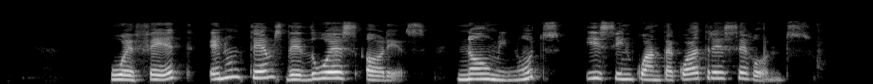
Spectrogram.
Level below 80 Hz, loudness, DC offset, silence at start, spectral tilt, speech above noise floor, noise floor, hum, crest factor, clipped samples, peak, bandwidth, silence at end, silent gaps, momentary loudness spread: -64 dBFS; -16 LUFS; under 0.1%; 1.1 s; -5 dB/octave; 57 dB; -73 dBFS; none; 16 dB; under 0.1%; -2 dBFS; 7.8 kHz; 0.75 s; none; 16 LU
